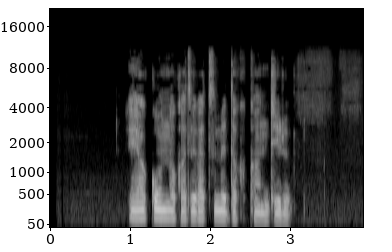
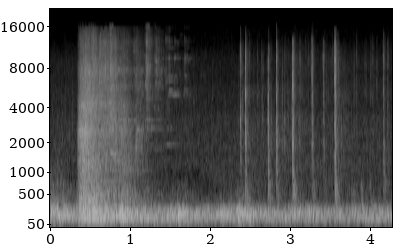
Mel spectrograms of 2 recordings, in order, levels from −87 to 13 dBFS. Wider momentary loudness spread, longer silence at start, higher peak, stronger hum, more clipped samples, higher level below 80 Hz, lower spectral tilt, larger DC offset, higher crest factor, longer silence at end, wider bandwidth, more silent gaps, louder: second, 9 LU vs 13 LU; first, 1 s vs 0 s; about the same, -4 dBFS vs -4 dBFS; neither; neither; about the same, -56 dBFS vs -54 dBFS; first, -5.5 dB/octave vs -4 dB/octave; neither; about the same, 20 dB vs 24 dB; first, 0.95 s vs 0 s; second, 11.5 kHz vs 16.5 kHz; neither; first, -21 LUFS vs -27 LUFS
